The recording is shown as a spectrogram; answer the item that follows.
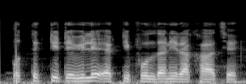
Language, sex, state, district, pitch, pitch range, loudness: Bengali, male, West Bengal, Cooch Behar, 135 Hz, 120-155 Hz, -14 LUFS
